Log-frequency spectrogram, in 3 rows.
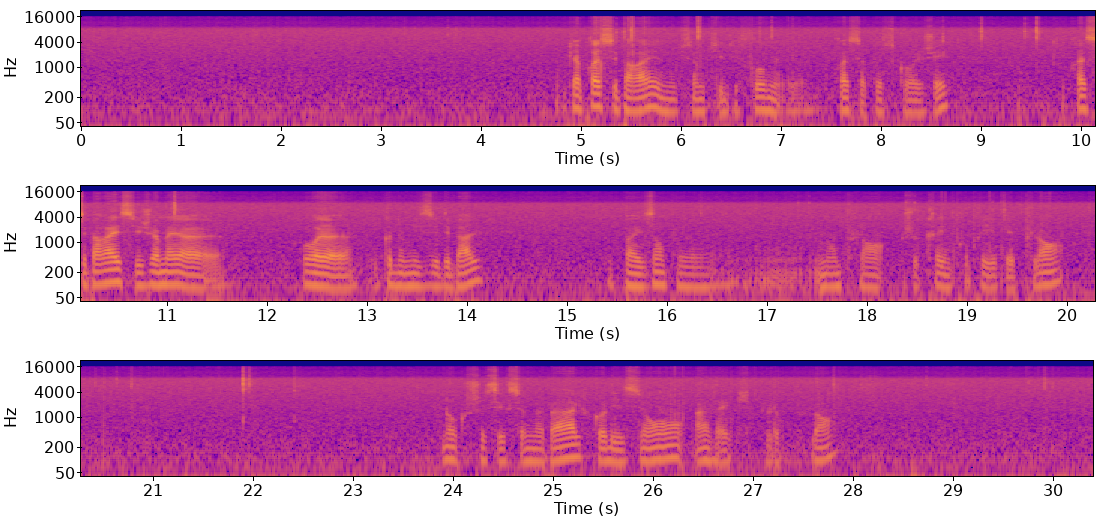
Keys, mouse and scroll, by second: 3.2 click, 3.7 click, 5.0 p, 5.5 space, 6.9 space, 7.4 Up, 8.9 space, 10.4 Right, 10.7 Left, 11.1 space, 11.5 Right, 11.9 Escape, 17.3 right click, 18.5 click, 19.4 click, 19.5-21.2 typing, 23.6 click, 24.5 right click, 26.6 click, 28.2 click, 28.7 click, 29.0-30.4 typing.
